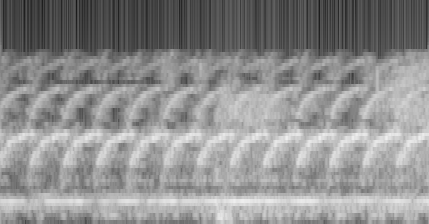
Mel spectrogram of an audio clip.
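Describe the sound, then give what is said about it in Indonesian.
A hearse's car alarm goes off in a parking lot: a loud, steady, electronic warble of many rapid, repeating rising sweeps with no pauses and no voices. “dengan suara salah satu alarm mobil jenazah yang menyala.”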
